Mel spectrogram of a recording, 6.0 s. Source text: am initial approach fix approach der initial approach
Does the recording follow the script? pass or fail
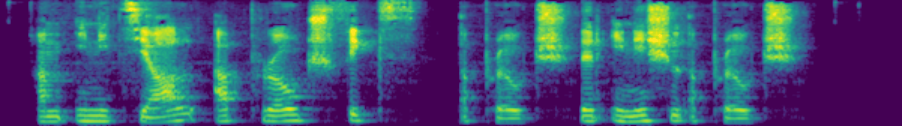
pass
